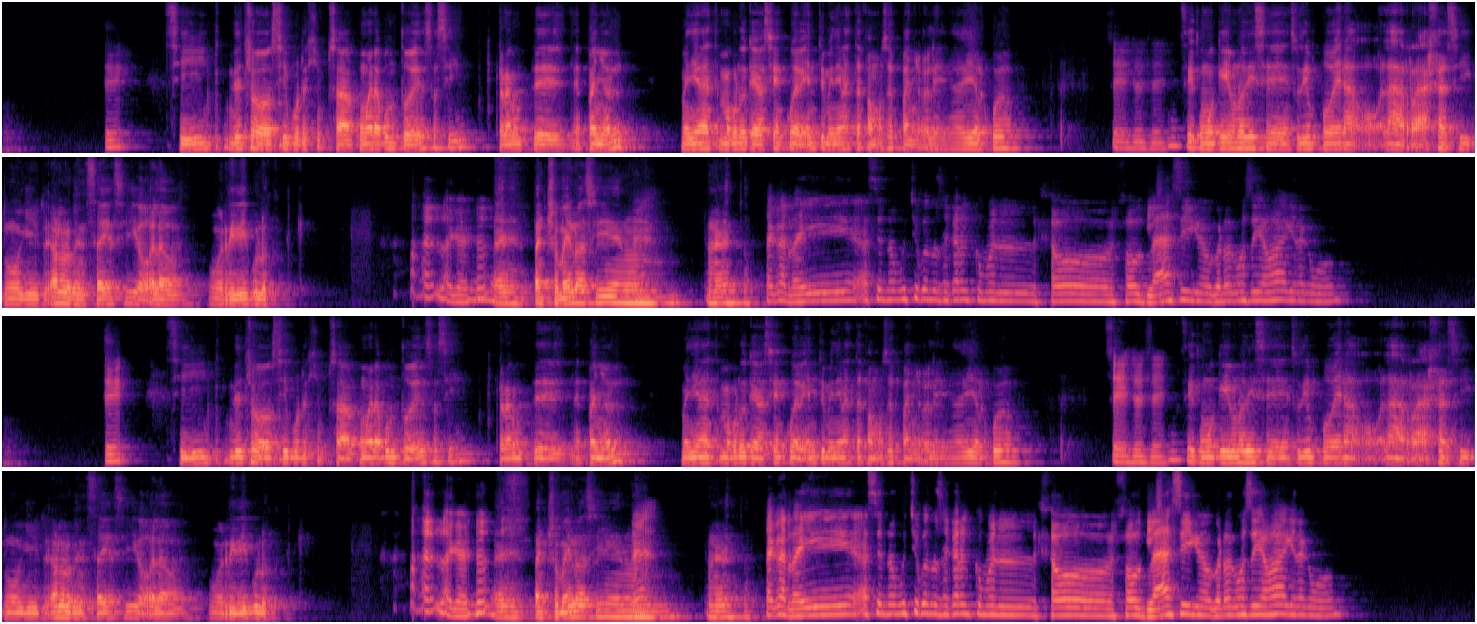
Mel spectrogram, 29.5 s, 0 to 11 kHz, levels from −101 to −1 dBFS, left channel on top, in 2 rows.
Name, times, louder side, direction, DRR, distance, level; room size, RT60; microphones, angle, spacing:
voice 1, 1.8-4.7 5.0-6.2 6.8-10.2 11.7-17.4 19.4-21.5 21.8-22.3, left 1 dB, 75° left, 1.2 m, -30 dB
voice 2, 11.1-11.7 18.8-19.9 21.0-21.3 22.4-28.1, right 5 dB, 65° right, 0.5 m, -35 dB
13.5 x 5.7 x 7.1 m
head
